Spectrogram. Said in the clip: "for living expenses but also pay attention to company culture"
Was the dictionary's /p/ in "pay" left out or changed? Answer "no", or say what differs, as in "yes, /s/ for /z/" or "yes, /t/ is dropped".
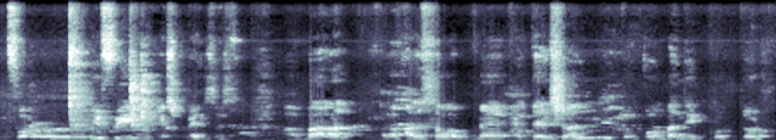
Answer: yes, /b/ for /p/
